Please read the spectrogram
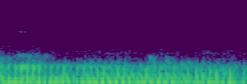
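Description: A steady low rumble with a fast flutter in it and nothing much higher up.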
